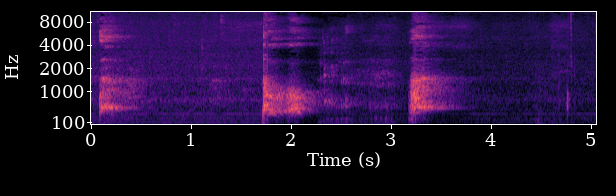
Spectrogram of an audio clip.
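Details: A pet bulldog howls at a recording of itself crying as a puppy: three loud, harsh, abrupt vocal bursts, each fading quickly, spaced about one and a half seconds apart, then quiet with a faint click near the end.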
